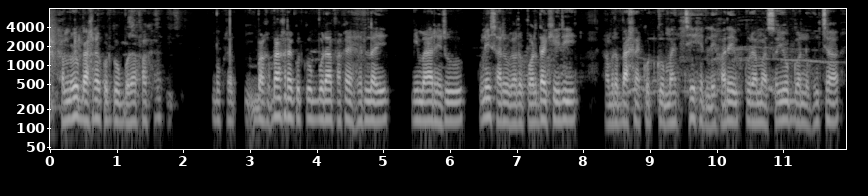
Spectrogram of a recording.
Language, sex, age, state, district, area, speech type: Nepali, male, 18-30, West Bengal, Jalpaiguri, rural, spontaneous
